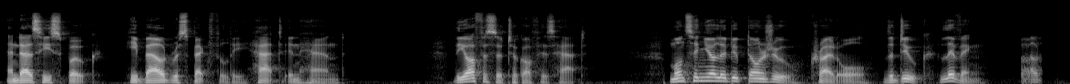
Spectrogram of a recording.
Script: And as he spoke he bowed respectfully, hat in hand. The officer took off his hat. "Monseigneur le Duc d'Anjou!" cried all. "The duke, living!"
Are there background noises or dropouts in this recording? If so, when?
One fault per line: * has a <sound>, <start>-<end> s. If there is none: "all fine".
* has a laugh, 10.2-10.4 s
